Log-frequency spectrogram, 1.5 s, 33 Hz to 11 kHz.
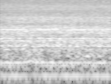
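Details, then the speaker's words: Audi V8 idling with A/C on: smooth, steady idle with even hum and no whistle or squeal from the belt area; belt squeal fixed. "Все, ничего не свистит. Все ровно."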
